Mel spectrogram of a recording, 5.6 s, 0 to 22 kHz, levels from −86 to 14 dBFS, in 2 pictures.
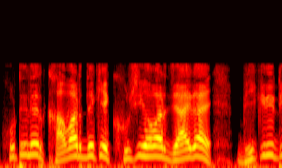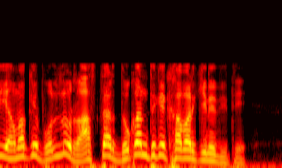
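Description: No technical faults occur anywhere in the speech, so there is nothing to place in time order.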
